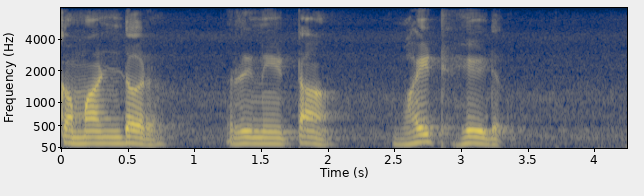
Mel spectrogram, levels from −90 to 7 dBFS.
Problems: constant background noise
